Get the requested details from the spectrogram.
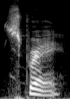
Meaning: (noun) 1. A fine, gentle, dispersed mist of liquid 2. Something resembling a spray of liquid 3. A pressurized container; an atomizer
- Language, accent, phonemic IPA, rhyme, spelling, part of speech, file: English, US, /spɹeɪ/, -eɪ, spray, noun / verb, En-us-spray.ogg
